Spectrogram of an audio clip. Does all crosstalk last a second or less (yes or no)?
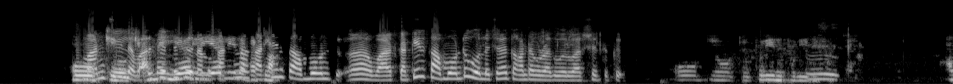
no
